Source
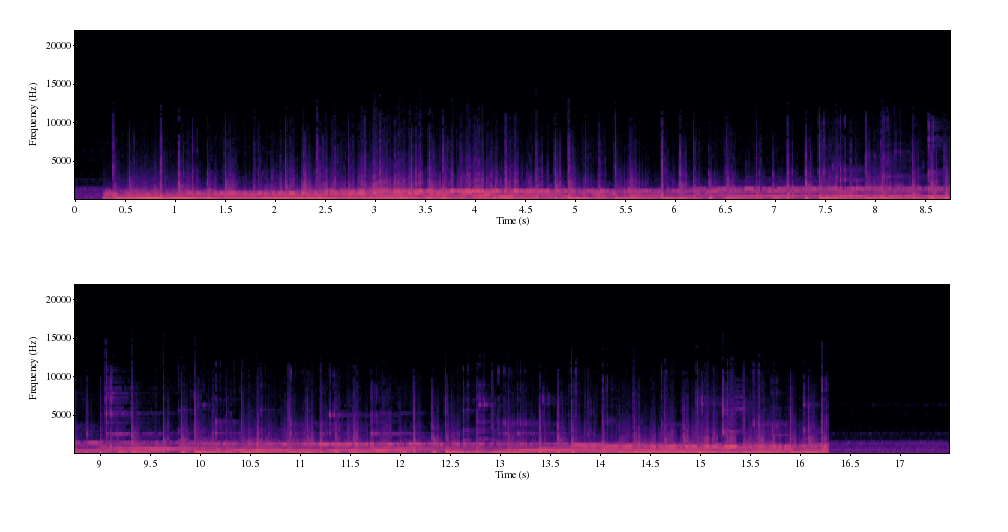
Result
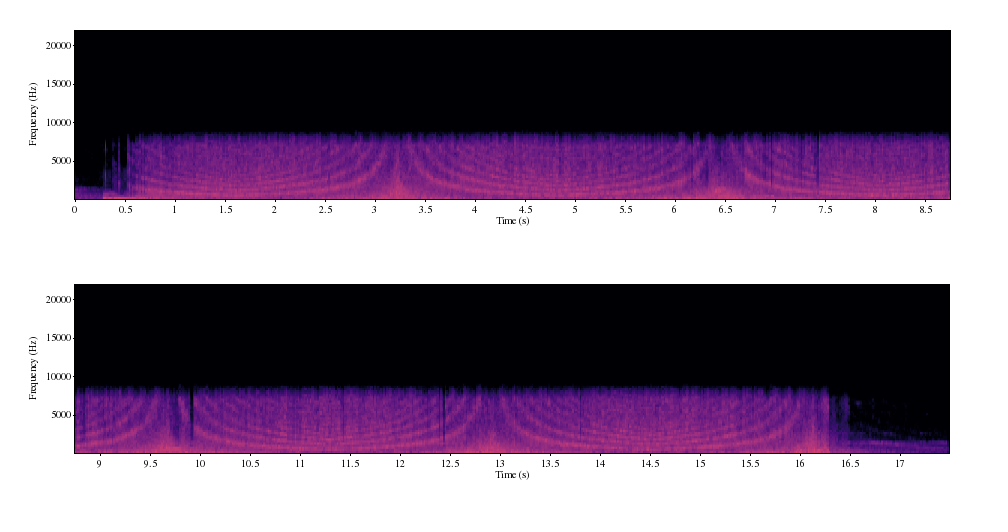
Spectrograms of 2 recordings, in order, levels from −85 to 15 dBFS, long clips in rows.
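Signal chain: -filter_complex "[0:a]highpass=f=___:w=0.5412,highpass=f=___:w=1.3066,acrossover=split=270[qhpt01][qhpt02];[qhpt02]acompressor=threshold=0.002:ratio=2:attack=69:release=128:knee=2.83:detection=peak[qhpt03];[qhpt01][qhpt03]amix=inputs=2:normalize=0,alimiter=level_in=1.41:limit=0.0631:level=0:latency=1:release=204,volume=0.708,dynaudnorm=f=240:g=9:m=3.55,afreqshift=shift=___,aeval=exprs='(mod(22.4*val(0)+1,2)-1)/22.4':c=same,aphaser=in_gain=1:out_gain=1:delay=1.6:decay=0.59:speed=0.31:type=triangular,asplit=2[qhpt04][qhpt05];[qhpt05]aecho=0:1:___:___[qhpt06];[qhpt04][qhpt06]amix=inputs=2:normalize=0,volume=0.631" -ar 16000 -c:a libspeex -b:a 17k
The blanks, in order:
69, 69, 15, 204, 0.141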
